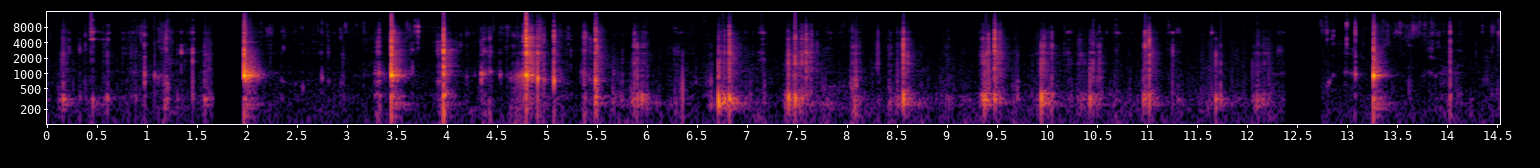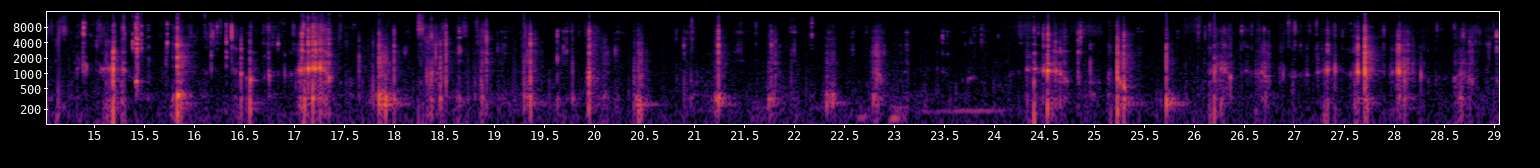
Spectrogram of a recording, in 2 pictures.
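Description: A person biting and chewing crunchy food right at a close microphone, with irregular sharp crunches throughout. The sound cuts out briefly twice, about two seconds in and about twelve seconds in.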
